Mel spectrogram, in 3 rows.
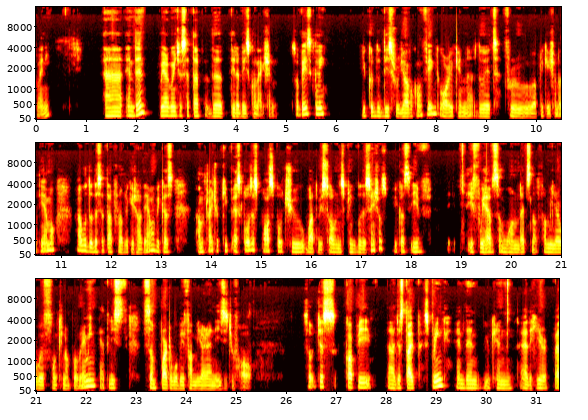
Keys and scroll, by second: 30.4 Return.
